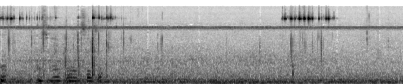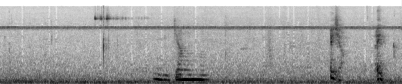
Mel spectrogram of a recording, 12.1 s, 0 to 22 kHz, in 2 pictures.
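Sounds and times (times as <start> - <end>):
small bell jingling: 0.0 - 1.9, 4.2 - 5.1, 7.5 - 7.9.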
